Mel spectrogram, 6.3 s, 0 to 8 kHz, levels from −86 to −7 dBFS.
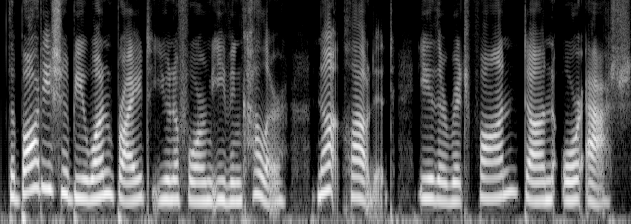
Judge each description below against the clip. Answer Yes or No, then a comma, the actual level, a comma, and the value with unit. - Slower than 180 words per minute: Yes, average, 160 wpm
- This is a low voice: No, high, 240 Hz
